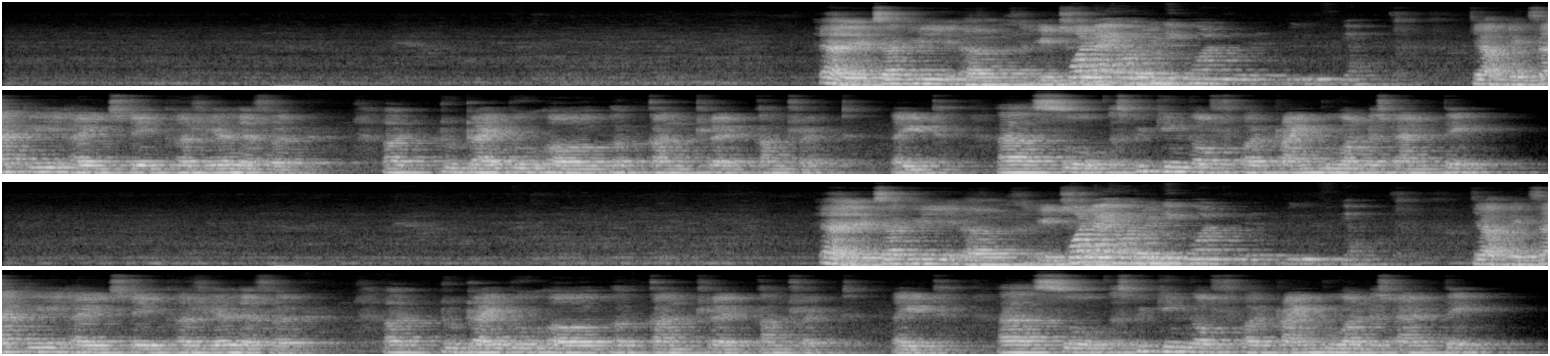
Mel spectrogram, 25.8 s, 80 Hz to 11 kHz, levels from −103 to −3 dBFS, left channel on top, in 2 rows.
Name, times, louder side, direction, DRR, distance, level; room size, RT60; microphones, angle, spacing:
voice 1, 6.8-9.7 12.2-15.3 15.8-19.7 20.3-25.0, equal, 45° left, -11 dB, 1.0 m, -29 dB
voice 2, 8.7-11.3, right 2 dB, 40° right, -6 dB, 0.8 m, -30 dB
3.7 x 3.6 x 2.3 m, 1.2 s
head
